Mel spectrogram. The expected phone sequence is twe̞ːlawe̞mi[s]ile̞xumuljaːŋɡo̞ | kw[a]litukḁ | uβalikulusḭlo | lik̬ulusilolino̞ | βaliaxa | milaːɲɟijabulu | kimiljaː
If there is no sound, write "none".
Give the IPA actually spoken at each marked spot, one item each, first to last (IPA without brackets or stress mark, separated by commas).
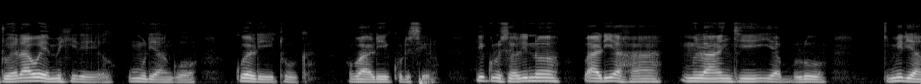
x, e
